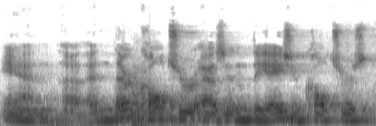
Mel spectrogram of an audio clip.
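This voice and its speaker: A man with an American accent giving halting, conversational answers in an interview as a missions director. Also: mid-range voice, fairly even intonation. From United States. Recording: roomy echo, distant mic, faint noise.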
